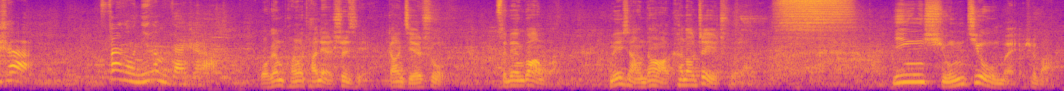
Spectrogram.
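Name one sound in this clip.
A man speaks calmly with a slight teasing tone.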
